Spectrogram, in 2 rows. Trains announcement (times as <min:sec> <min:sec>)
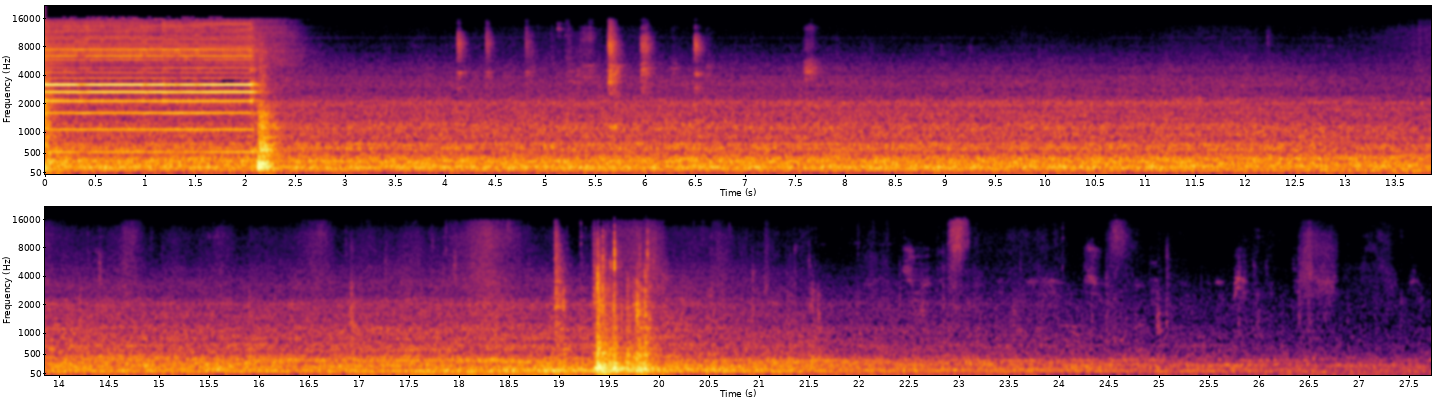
0:00.0 0:02.4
